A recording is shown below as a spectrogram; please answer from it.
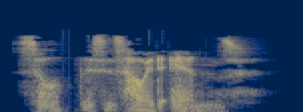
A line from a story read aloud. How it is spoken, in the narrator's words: Aida murmured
